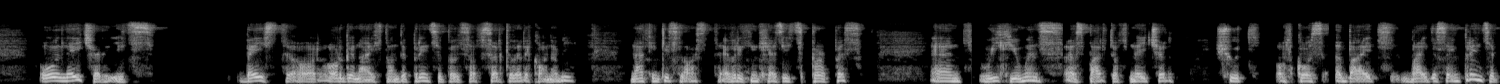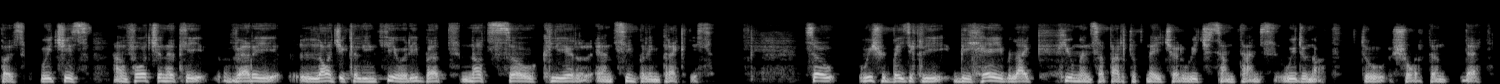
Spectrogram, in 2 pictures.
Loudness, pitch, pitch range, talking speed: -20 LUFS, 150 Hz, 135-165 Hz, 135 wpm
